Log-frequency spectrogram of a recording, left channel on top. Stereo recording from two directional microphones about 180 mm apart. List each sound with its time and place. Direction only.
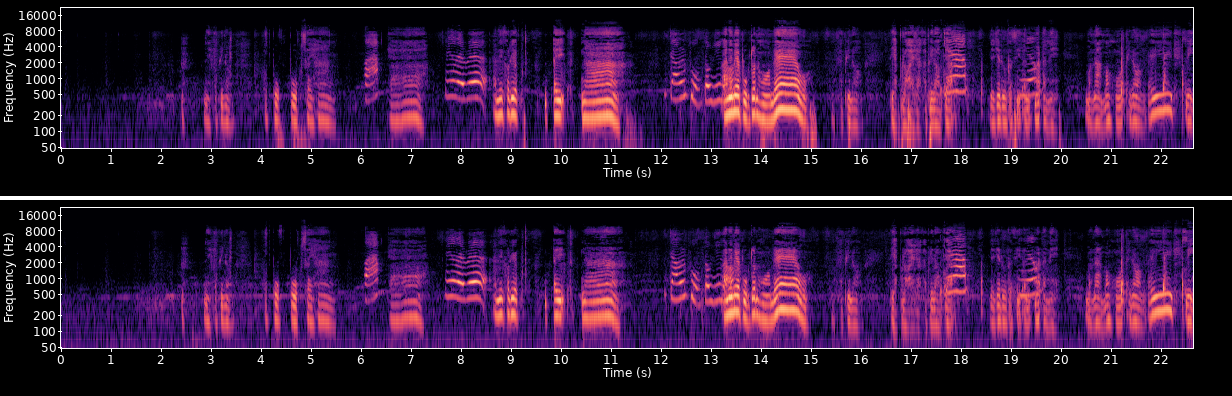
2.4 s a sound: 20° left (ahead or behind)
4.2 s speech: 25° left (ahead or behind)
6.6 s a child's voice: 40° left (ahead or behind)
7.7 s baby cry: 20° left (ahead or behind)
8.6 s a child's voice: 50° left (ahead or behind)
12.2 s speech: 45° left (ahead or behind)
15.4 s a sound: 35° left (ahead or behind)
17.7 s a child's voice: 50° left (ahead or behind)
21.8 s speech: 25° left (ahead or behind)
22.1 s speech: 10° left (ahead or behind)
